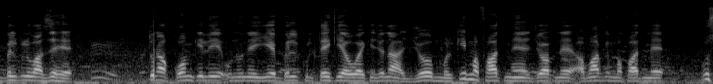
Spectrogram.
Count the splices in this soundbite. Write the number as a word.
one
